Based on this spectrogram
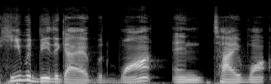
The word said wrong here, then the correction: Taillon: What is it? Taiwan? – Hold on. – Taiwan? – Taillon.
